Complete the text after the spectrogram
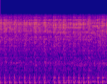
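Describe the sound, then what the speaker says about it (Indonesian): Honda Supra X motorcycle engine idling smoothly, a steady low rhythmic putter with regular firing pulses, close and continuous throughout, no talking. "suara idle mesin itu masih enak denger lah"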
